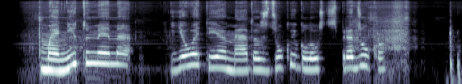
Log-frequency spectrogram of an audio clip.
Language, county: Lithuanian, Vilnius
